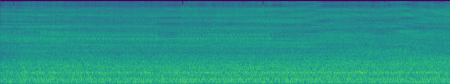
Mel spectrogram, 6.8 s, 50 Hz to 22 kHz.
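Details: CO2 laser resurfacing of acne scars around the lip and chin, after pixel laser and microneedling radiofrequency with serum on skin: steady, unbroken machine hiss and hum of the CO2 laser running during treatment.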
